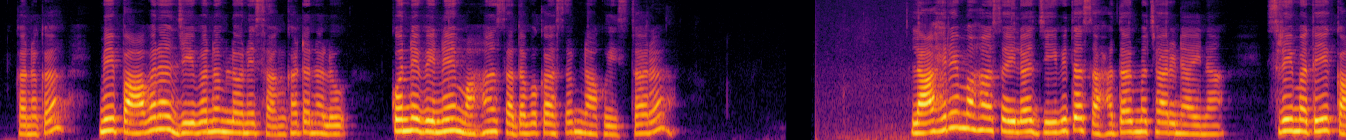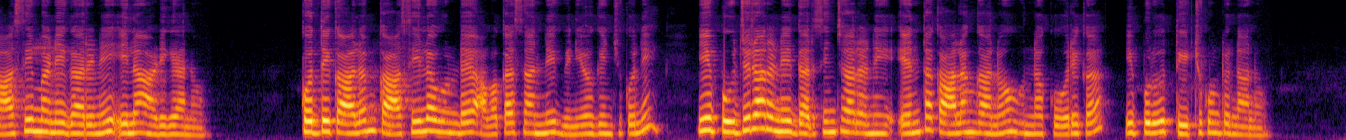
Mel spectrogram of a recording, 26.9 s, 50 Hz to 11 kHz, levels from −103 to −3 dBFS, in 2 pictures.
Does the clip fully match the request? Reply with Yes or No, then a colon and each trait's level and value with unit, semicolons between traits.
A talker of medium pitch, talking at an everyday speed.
No: high, 230 Hz; average, 80 wpm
